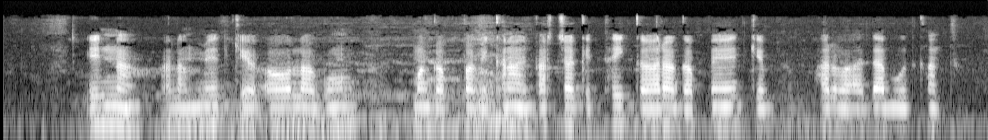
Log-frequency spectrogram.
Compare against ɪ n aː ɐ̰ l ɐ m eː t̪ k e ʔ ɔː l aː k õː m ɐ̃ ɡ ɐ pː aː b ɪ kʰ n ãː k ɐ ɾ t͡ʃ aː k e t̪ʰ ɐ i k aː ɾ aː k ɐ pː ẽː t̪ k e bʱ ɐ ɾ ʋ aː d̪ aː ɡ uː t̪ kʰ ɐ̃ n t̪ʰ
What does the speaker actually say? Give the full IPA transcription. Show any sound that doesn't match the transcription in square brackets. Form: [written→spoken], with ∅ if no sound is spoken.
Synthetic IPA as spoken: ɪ n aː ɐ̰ l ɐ m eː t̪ k e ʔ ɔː l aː [k→ɡ] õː m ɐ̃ ɡ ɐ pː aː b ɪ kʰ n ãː k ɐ ɾ t͡ʃ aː k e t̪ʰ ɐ i k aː ɾ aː [k→ɡ] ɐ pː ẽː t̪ k e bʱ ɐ ɾ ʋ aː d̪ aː [ɡ→b] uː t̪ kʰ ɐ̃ n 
